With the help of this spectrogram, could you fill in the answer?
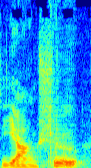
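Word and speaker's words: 阳虚: against the background of yangshu pronounced yang xu i would treat the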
